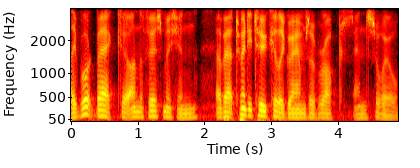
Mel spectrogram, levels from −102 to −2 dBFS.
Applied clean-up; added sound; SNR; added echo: none; none; none; none.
